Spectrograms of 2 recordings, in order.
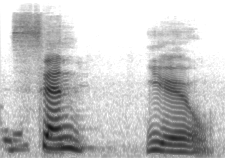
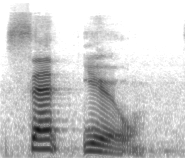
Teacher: But if we're talking about the past, I want to hear the T, which means I don't want to hear a D sound.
